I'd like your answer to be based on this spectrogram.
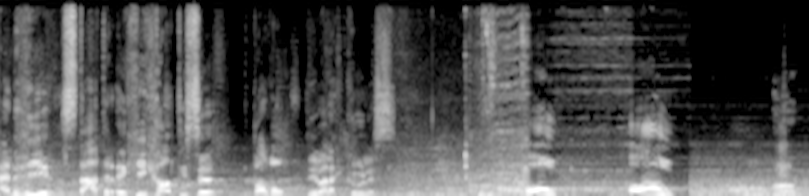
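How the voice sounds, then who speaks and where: A man's voice: high-pitched, very animated, slow pace, long pauses, loud music behind the voice. A man chatting casually and commenting as he films a vlog. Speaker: vlogger filming a hide-and-seek game. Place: large industrial hall indoors.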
